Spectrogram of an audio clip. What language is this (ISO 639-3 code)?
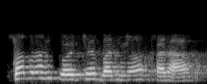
mai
